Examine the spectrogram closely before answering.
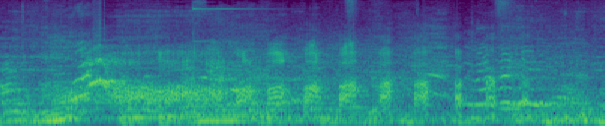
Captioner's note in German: lacht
